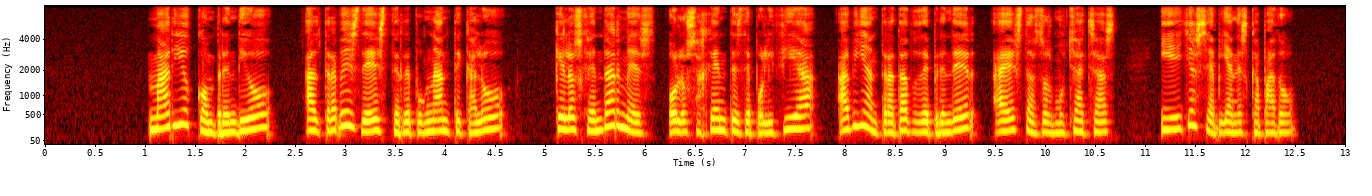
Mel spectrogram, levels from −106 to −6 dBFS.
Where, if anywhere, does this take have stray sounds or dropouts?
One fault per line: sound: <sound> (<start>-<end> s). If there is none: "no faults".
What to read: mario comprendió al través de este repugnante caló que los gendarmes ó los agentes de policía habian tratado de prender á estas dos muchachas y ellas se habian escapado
no faults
